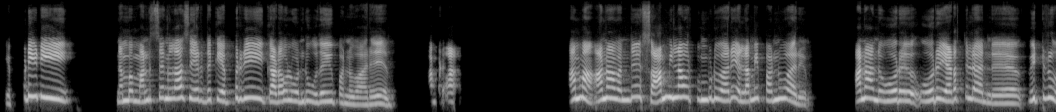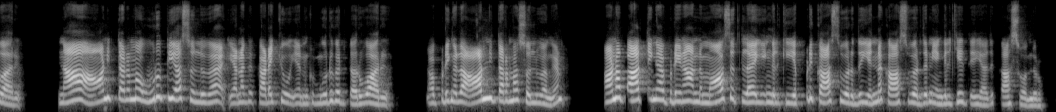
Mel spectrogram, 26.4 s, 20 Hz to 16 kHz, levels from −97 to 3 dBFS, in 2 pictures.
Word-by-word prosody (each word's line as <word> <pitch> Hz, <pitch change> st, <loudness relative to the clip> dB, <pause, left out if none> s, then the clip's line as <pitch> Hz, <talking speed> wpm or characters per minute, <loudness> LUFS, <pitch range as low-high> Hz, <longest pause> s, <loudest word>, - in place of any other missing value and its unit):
"எப்படிடீ? 415 Hz, -, +4 dB, 0.9 s
நம்ம 305 Hz, +3 st, 0 dB
மனுஷங்களா 360 Hz, +5 st, 0 dB
செய்றதுக்கு, 330 Hz, -1 st, -2 dB
எப்படிறீ 370 Hz, +5 st, -1 dB, 0.3 s
கடவுள் 285 Hz, +3 st, +1 dB
வந்து 280 Hz, +2 st, -7 dB
உதவி 275 Hz, +2 st, -2 dB
பண்ணுவாரு?" 205 Hz, -2 st, -4 dB, 0.7 s
அப் 275 Hz, -, -16 dB
அ -, -, +3 dB, 1.5 s
ஆமா. 370 Hz, 0 st, +4 dB, 0.2 s
ஆனா 365 Hz, +5 st, +4 dB
வந்து, 320 Hz, +5 st, -3 dB, 0.2 s
சாமில்லாம் 400 Hz, +1 st, +4 dB
அவர் 395 Hz, -1 st, -10 dB
கும்பிடுவாரு 325 Hz, 0 st, -1 dB
எல்லாமே 290 Hz, +6 st, +1 dB
பண்ணுவாரு. 305 Hz, -, -1 dB, 0.7 s
ஆனா 355 Hz, +5 st, +4 dB
அந்த 310 Hz, -2 st, -3 dB
ஒரு 305 Hz, -1 st, 0 dB, 0.3 s
ஒரு 330 Hz, +4 st, -1 dB
இடத்தில 350 Hz, +3 st, -2 dB
அந்த, 240 Hz, -3 st, -6 dB, 0.4 s
விட்டுருவாரு. 340 Hz, -, -2 dB, 0.6 s
நான் 320 Hz, +6 st, +8 dB, 0.2 s
ஆணித்தனமா 355 Hz, -2 st, 0 dB
உறுதியா 365 Hz, -3 st, +1 dB
சொல்லுவேன், 260 Hz, -1 st, -2 dB, 0.2 s
"எனக்கு 260 Hz, +2 st, -3 dB
கடைக்கும். 245 Hz, +1 st, -1 dB
எனக்கு 220 Hz, +2 st, -11 dB
முருகர் 285 Hz, -1 st, -6 dB
தருவாரு." 215 Hz, -2 st, -1 dB, 0.6 s
அப்படிங்கிறத 270 Hz, +1 st, 0 dB, 0.2 s
ஆணித்தனமா 315 Hz, -3 st, +2 dB
சொல்லுவேங்க. 230 Hz, -, -5 dB, 0.7 s
ஆனா 380 Hz, +1 st, +7 dB
பார்த்தீங்க 325 Hz, +2 st, +7 dB
அப்படின்னா, 280 Hz, -1 st, +1 dB
அந்த 270 Hz, -3 st, -5 dB
மாசத்துல 300 Hz, -5 st, +2 dB, 0.2 s
எங்களுக்கு 240 Hz, -1 st, -6 dB
எப்டி 330 Hz, +11 st, -5 dB
காசு 260 Hz, +6 st, +1 dB
வருது, 240 Hz, +1 st, -4 dB
என்ன 280 Hz, +4 st, -2 dB
காசு 235 Hz, +1 st, 0 dB
வருதுன்னு 240 Hz, +1 st, -3 dB
எங்களுக்கே 220 Hz, +5 st, -5 dB
தெரியாது, 200 Hz, +1 st, -8 dB
காசு 205 Hz, 0 st, -4 dB
வந்துரும். 175 Hz, -1 st, -8 dB
285 Hz, 125 wpm, -23 LUFS, 240-340 Hz, 1.5 s, நான்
